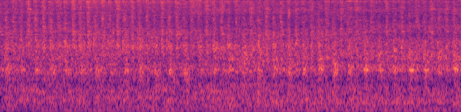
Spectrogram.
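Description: A tractor engine on a Punjabi farm runs steadily at a constant, rumbling idle, loud and close with no letup.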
